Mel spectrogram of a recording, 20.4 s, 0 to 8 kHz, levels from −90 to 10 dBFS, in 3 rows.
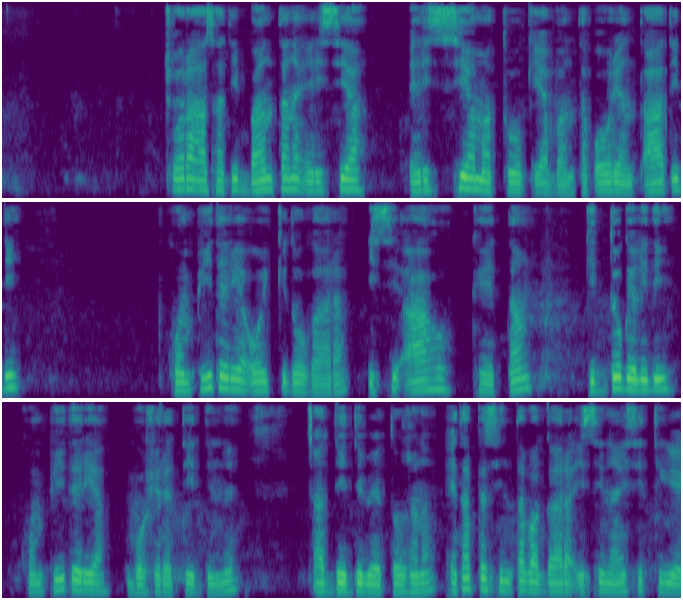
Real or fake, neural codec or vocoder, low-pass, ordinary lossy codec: real; none; 7.2 kHz; AAC, 32 kbps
